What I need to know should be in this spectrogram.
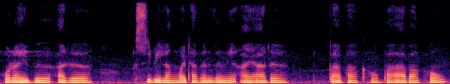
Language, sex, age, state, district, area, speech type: Bodo, female, 18-30, Assam, Baksa, rural, spontaneous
